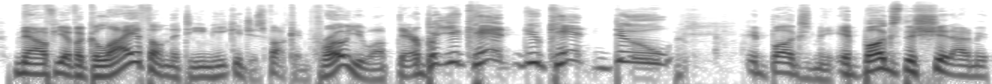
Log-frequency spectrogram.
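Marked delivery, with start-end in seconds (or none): 2.8-4.5 exasperated. Real, not acted. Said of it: "Now I gotta fucking rant".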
